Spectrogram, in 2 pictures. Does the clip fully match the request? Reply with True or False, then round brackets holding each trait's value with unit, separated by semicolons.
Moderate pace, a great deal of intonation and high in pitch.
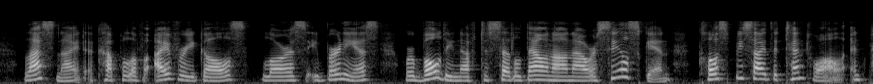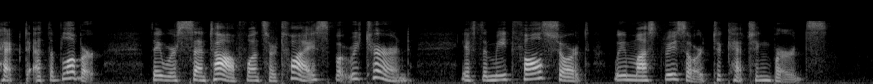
False (160 wpm; 4.0 semitones; 205 Hz)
